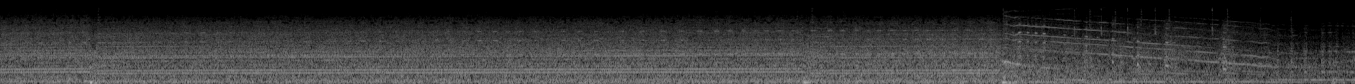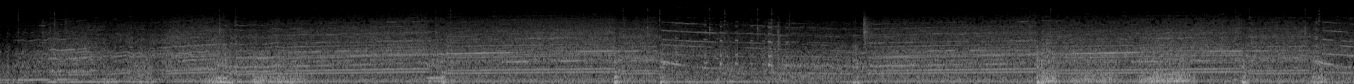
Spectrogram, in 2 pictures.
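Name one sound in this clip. Gear changes snap with short sharp knocks.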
